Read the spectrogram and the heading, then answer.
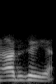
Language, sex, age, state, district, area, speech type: Malayalam, female, 30-45, Kerala, Kasaragod, rural, conversation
